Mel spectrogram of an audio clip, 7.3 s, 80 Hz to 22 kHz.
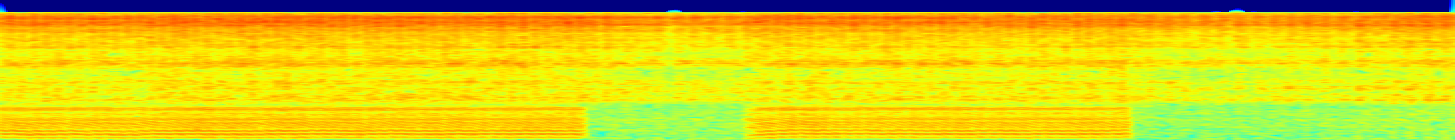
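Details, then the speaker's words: Stihl FS46 two-stroke string trimmer, complaint of bogging when throttle applied, owner thinks carb needs adjusting: revs a little then sags and stumbles each time throttle opens, never clearing out; bogging suspected from a plugged spark arrestor screen. "complaint is he thinks the carburetor needs adjust it it just keeps bogging down"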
